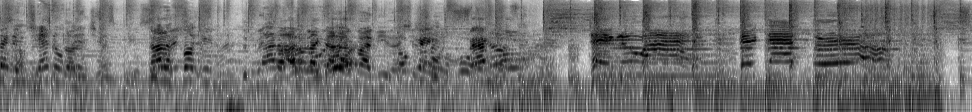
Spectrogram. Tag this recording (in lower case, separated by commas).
speech, music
